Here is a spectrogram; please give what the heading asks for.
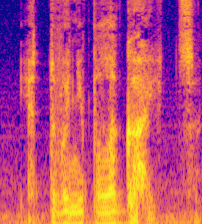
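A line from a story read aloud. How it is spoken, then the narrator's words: Mumbling. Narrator (Russian): бормотал он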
